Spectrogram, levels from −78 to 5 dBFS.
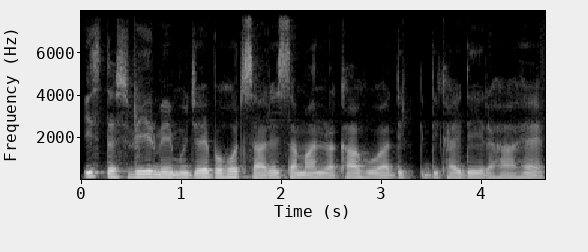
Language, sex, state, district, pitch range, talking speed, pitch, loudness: Hindi, male, Arunachal Pradesh, Longding, 100-115 Hz, 180 wpm, 105 Hz, -17 LUFS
